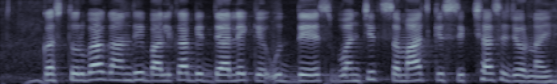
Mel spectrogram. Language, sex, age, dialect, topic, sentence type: Magahi, female, 18-24, Western, banking, statement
